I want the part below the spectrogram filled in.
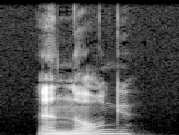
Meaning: organ
- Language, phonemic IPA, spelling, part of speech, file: French, /ɔʁɡ/, orgue, noun, Fr-orgue.ogg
